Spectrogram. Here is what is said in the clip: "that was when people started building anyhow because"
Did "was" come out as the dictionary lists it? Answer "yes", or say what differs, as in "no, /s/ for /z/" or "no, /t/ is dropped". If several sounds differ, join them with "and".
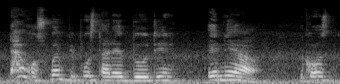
no, /s/ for /z/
